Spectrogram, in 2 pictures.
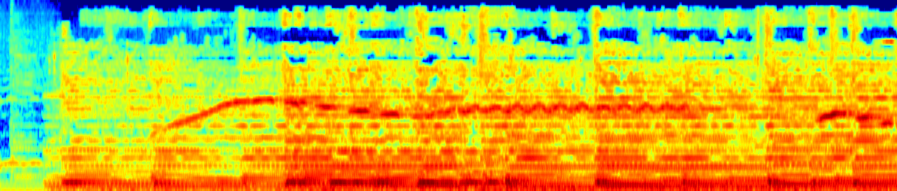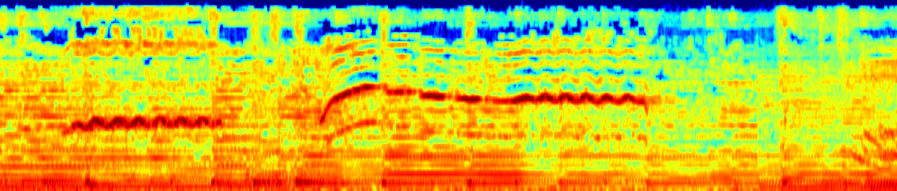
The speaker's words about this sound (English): Now, by the way, as you get ready for this audio, I want to say the bird is the one whistling. Oh, okay. Right? Man is strumming a guitar. This is a real bird. Upstaging the man playing the guitar. Bird is the one whistling.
